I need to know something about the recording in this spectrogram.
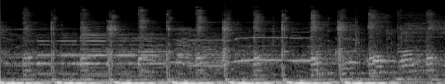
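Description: Live electronic dance music played loud over a concert PA, heard from within the crowd. A steady pounding bass beat runs through it, and a long lead note slides up and is held from about halfway through. The music drops back briefly near the end.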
